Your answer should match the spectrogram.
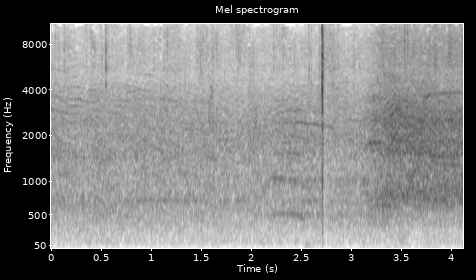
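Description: Steady crowd murmur in a ballpark, broken almost three seconds in by a single sharp crack of a bat hitting a pitched baseball, with the crowd noise swelling right after as the ball is lofted for a fly ball.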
